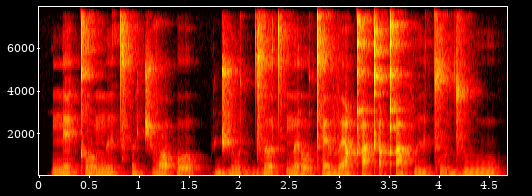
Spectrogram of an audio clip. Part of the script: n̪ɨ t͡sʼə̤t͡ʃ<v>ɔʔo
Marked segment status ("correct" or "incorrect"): correct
